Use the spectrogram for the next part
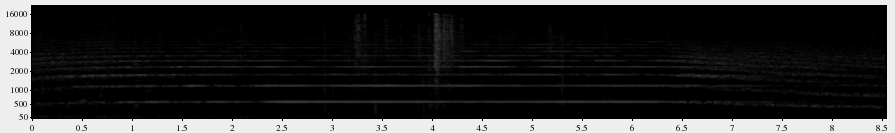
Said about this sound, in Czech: a za třetí se najednou rozezní sirény.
